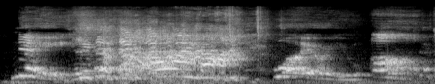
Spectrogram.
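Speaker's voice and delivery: loud, high, laughing yell; mock yelling. Stratton yelling at Nate at night, laughing. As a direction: yell his name in mock shock. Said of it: "like, yelling at me".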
